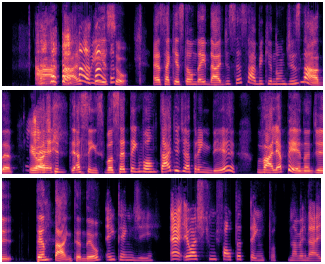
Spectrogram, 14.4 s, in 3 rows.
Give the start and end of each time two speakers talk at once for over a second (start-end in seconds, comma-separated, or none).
none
